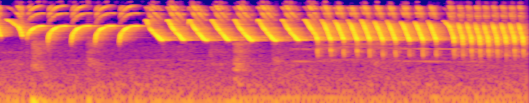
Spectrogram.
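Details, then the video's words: Canary song as a training lure: looping curved whistles followed by series of steeply falling sweeps that speed into a rapid rolling trill. "Pancingan Burung Kenari Biar Gacor Ngeroll Panjang! Pasti Nyaut Kenari Manasaja"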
